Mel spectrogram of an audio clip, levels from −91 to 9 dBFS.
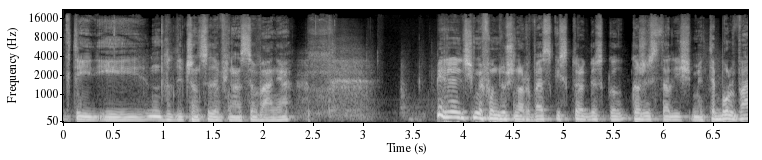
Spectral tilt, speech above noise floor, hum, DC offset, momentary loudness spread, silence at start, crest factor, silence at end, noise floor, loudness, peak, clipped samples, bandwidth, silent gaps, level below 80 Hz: -5 dB/octave; 26 dB; none; 1%; 14 LU; 0 s; 12 dB; 0 s; -37 dBFS; -11 LUFS; 0 dBFS; under 0.1%; 19 kHz; none; -32 dBFS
